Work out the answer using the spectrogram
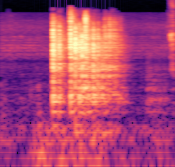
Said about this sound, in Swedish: Och jag tänker att vi slår tärningen och ser vem som börjar prata.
